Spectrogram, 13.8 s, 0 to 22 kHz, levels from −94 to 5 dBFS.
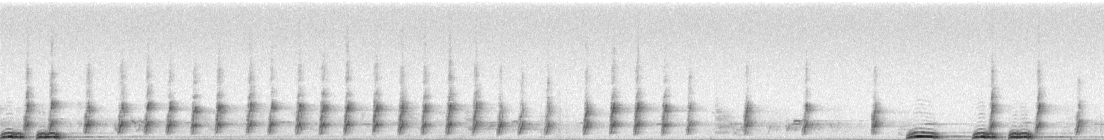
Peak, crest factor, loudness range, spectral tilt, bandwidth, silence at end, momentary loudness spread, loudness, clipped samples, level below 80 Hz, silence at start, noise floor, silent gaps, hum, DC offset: -4 dBFS; 22 dB; 16 LU; -2 dB/octave; over 20 kHz; 0.3 s; 21 LU; -25 LUFS; under 0.1%; -68 dBFS; 0 s; -59 dBFS; none; none; under 0.1%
